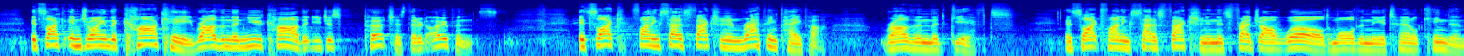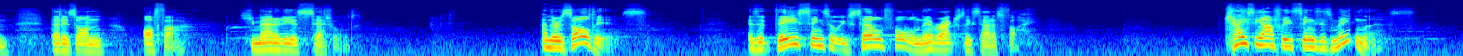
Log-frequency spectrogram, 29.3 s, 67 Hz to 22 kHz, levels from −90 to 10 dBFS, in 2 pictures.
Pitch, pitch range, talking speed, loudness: 155 Hz, 125-195 Hz, 145 wpm, -22 LUFS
